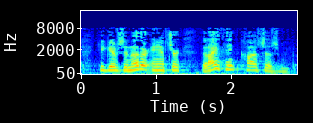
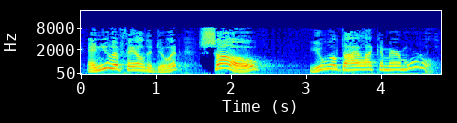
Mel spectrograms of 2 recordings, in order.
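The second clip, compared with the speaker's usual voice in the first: raised, emphatic pronouncement with a loud "so"; God's stern rebuke; 4 semitones higher, 5 dB louder than usual. Acted. God addresses the failed judges of Israel, stern rebuke. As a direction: pass judgement firmly, leaning hard on the turn. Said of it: "is the way God is addressing this".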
